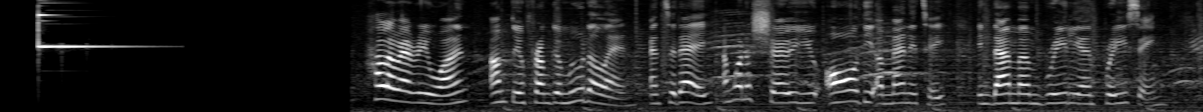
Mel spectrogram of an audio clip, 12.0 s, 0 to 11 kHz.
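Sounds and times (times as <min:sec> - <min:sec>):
bright ding: 0:00.4 - 0:01.8.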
